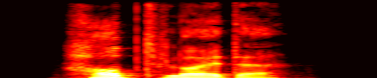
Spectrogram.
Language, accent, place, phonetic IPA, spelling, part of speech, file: German, Germany, Berlin, [ˈhaʊ̯ptˌlɔɪ̯tə], Hauptleute, noun, De-Hauptleute.ogg
- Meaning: nominative/accusative/genitive plural of Hauptmann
